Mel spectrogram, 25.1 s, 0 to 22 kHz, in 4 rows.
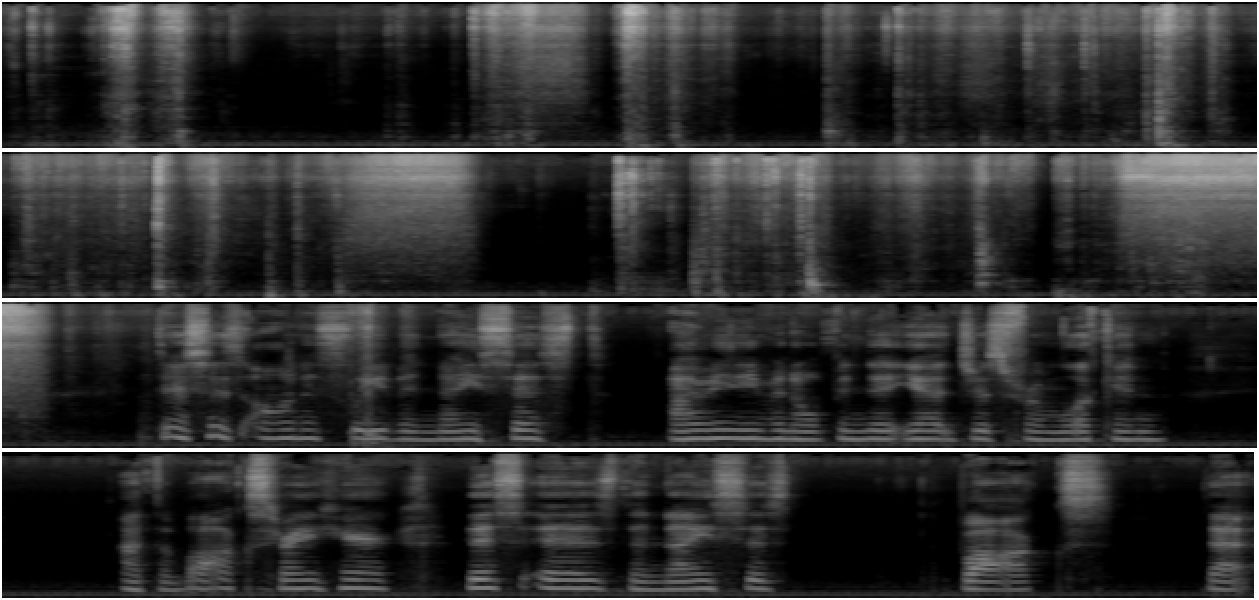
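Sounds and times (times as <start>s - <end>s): packaging rustling and tearing: 0.0s - 1.2s, 1.9s - 8.7s, 9.7s - 12.8s.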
